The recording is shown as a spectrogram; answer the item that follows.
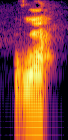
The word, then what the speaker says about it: Rouen: And I'm going to mispronounce it, but Rouen? – Rouen, yeah. – Rouen, okay. Yeah.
